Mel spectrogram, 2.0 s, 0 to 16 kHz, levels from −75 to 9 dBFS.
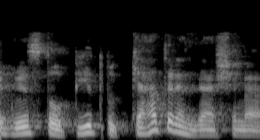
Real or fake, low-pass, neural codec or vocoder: real; 7.2 kHz; none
